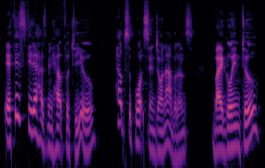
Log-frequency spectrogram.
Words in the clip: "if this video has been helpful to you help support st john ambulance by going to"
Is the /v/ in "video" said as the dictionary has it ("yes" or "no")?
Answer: no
